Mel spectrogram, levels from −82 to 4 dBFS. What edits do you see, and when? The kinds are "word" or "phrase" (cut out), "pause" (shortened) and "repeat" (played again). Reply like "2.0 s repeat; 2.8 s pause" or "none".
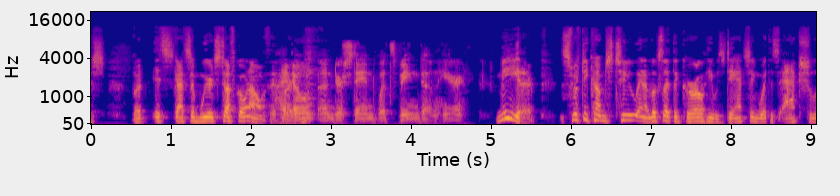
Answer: none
